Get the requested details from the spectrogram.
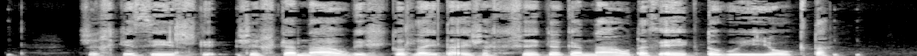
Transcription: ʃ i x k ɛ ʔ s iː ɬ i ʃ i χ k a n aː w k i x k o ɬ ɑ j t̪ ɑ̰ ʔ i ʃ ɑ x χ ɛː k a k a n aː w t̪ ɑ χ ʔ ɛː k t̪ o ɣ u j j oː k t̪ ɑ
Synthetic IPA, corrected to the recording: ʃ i χ k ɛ s iː ɬ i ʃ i χ k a n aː w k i x k o ɬ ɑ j t̪ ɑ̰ ʔ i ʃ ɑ x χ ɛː k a k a n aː w t̪ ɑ x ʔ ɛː k t̪ o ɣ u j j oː k t̪ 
